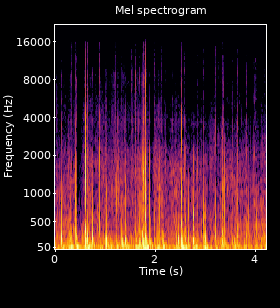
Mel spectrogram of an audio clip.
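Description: A plastic shower cap stretched over a microphone is tapped and brushed with a red silicone bristle brush. A rapid, uneven series of soft, dull taps and thumps comes through, heavy in the low end with faint crinkly brushing between them.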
